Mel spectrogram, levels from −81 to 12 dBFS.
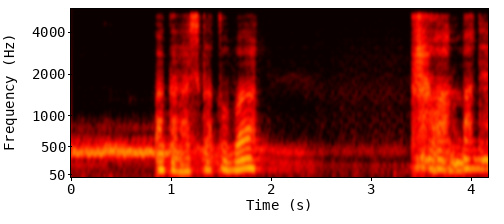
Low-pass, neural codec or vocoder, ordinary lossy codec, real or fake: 5.4 kHz; codec, 16 kHz, 1 kbps, FunCodec, trained on Chinese and English, 50 frames a second; none; fake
